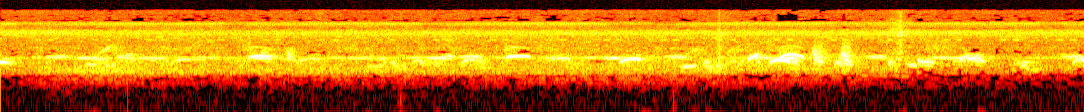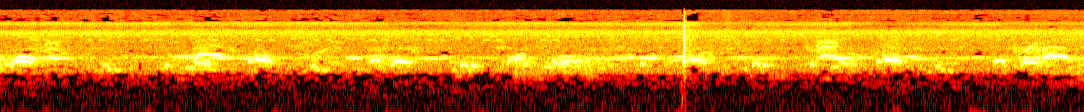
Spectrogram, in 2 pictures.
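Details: Light-vented bulbul on Okinawa Island, Japan, giving a run of quick, chattering, slurred notes in irregular bursts, over a steady high insect drone.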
